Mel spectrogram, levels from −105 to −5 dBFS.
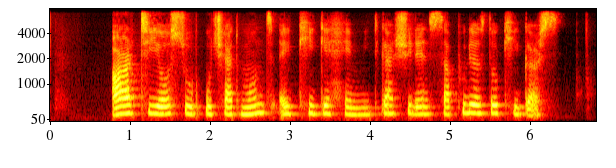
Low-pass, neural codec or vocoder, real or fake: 7.2 kHz; codec, 16 kHz, 0.4 kbps, LongCat-Audio-Codec; fake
